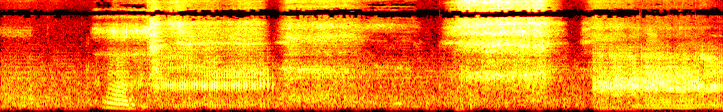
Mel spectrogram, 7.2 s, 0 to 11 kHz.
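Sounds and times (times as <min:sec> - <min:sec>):
heavyset man snoring asleep on a couch: 0:00.9 - 0:03.0, 0:04.4 - 0:07.2
pug dog snoring asleep on a couch: 0:00.9 - 0:03.7, 0:04.4 - 0:07.2.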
